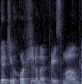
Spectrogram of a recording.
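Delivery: ordinary talk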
